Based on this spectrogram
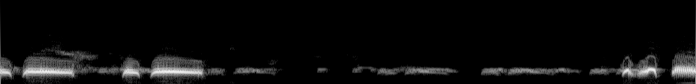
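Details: Spotted dove lure bird in 'thúc gù' song, 'giọng thổ' voice: loud deep paired coos at the start and end, with softer low murmuring coos in the quieter middle stretch.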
